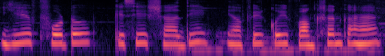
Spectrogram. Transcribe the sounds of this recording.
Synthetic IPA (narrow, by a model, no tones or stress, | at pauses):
jeːpʰoːʈo | kɪsiʃaːd̪ijapʰɪɾkoːipʰɐ̃ŋkʃənkaɦɛː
